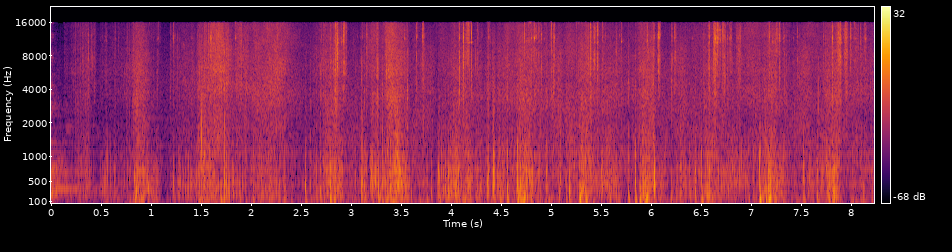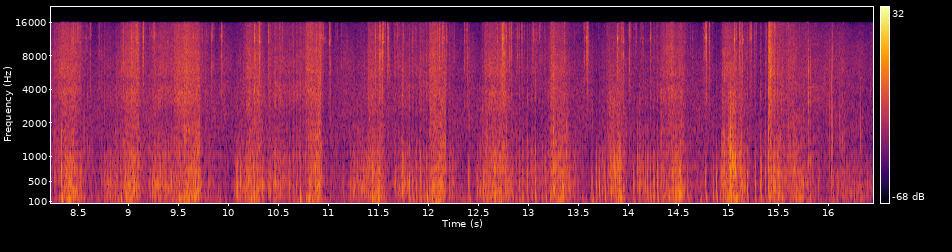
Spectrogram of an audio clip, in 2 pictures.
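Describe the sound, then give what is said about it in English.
Footsteps crunch on packed-down snow along a snow-covered one-lane dirt road in northern Ontario at night, making a steady run of many gritty crunching steps that continues throughout at an even level. “What you're hearing there is the sound of me walking on some packed down snow. I'm on a one-lane dirt road that's covered in snow in the middle of northern Ontario.”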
